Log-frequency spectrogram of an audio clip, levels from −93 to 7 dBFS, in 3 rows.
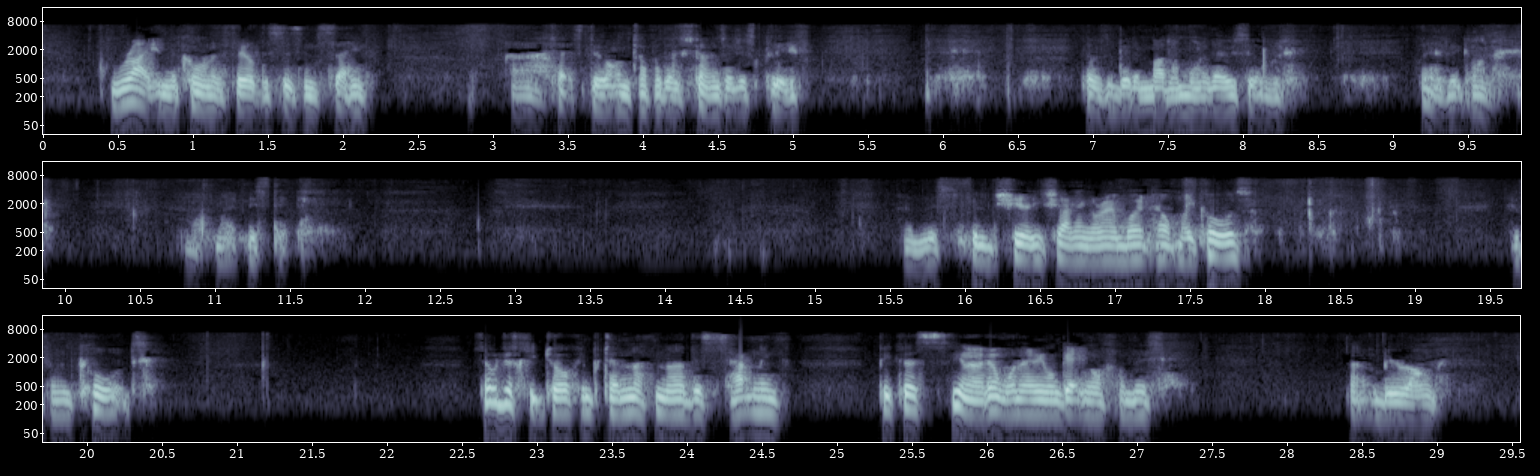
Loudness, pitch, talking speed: -22 LUFS, 135 Hz, 170 wpm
